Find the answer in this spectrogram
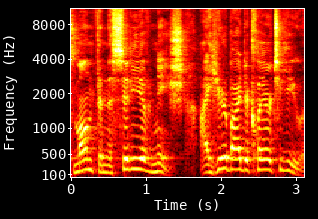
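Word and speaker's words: Niš: was a workers protest in the town of niche okay nis is how it's spelled and this guy gets up and he's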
